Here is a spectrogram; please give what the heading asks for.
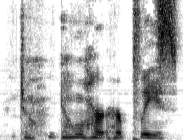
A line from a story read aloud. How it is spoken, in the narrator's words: she gasped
